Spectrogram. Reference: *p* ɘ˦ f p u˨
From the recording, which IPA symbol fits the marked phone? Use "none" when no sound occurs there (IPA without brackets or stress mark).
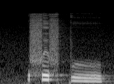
f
